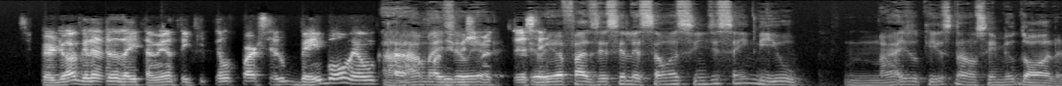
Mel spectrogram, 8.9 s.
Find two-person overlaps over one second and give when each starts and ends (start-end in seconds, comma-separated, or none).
3.2-4.7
